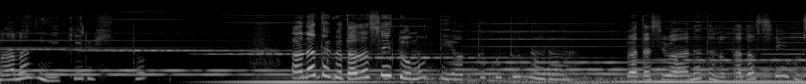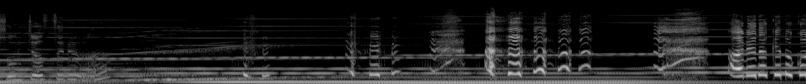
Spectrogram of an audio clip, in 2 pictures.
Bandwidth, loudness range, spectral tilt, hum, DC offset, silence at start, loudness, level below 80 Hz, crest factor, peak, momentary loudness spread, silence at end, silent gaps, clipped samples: 14.5 kHz; 7 LU; -5 dB/octave; none; under 0.1%; 0 s; -28 LUFS; -38 dBFS; 24 dB; -4 dBFS; 16 LU; 0 s; none; under 0.1%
